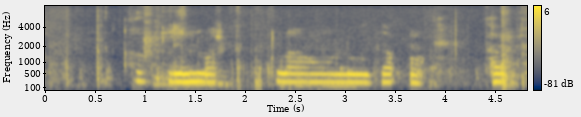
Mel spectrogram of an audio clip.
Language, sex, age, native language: Icelandic, male, 9, Icelandic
